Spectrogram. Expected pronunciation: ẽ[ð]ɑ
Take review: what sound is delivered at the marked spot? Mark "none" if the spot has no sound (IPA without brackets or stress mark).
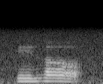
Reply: ð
